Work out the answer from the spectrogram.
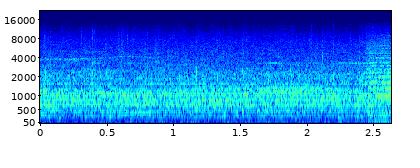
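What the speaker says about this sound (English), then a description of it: "Round of applause." An arena crowd at a London 2012 Olympic basketball game between the USA and the Dominican Republic applauds in a steady, dense wash of many hands clapping, sustained and even throughout, with no talking.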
